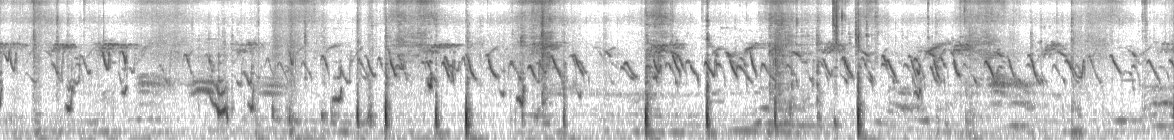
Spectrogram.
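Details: A brood of teetar chicks keeps up rapid, high-pitched descending cheeps, many voices overlapping without pause, while sharp pecking-like clicks sound now and then.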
